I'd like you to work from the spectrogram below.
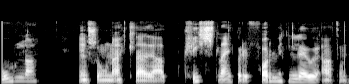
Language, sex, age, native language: Icelandic, male, 20-29, Icelandic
